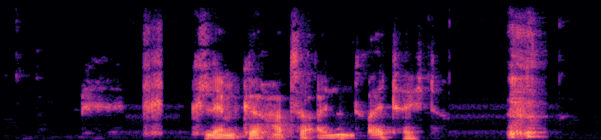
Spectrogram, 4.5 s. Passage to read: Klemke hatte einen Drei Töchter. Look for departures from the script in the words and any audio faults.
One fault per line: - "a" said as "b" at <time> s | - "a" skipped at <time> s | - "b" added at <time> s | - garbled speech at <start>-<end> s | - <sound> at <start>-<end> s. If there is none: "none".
- laugh at 1.1-1.2 s
- cough at 3.8-4.1 s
